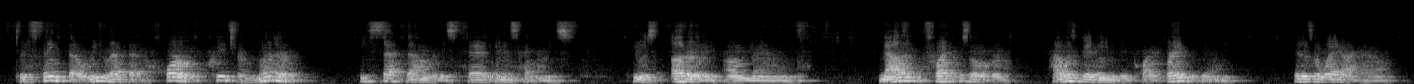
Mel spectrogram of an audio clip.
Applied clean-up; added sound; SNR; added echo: neural separator model SepFormer DNS4.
